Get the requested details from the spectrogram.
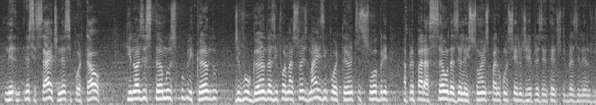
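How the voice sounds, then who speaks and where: A man with a Brazilian accent, speaking as a diplomat guest in a formal interview, measured and pausing with "eh" fillers. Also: on the high side, warm tone, in a large hall, a little hiss or hum. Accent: Brazilian Portuguese.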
